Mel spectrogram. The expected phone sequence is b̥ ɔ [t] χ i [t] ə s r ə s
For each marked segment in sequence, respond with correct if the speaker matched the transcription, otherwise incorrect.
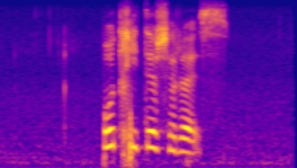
correct, correct

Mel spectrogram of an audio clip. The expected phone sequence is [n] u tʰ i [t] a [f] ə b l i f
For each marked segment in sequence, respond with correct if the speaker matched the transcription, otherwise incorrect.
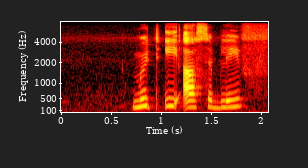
incorrect: m, incorrect: ʔ, incorrect: s

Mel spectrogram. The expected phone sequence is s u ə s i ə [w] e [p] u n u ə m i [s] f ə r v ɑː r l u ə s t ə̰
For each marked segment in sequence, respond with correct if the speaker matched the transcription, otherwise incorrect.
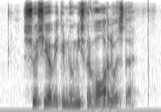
correct, incorrect: k, correct

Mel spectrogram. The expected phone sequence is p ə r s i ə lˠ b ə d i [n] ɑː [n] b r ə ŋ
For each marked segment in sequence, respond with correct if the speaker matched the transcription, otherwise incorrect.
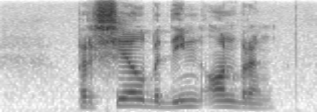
correct, correct

